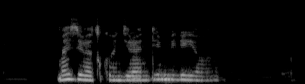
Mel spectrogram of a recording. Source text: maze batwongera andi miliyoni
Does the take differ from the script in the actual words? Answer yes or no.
no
